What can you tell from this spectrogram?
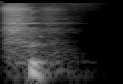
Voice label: ko greeting; kohlrabi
